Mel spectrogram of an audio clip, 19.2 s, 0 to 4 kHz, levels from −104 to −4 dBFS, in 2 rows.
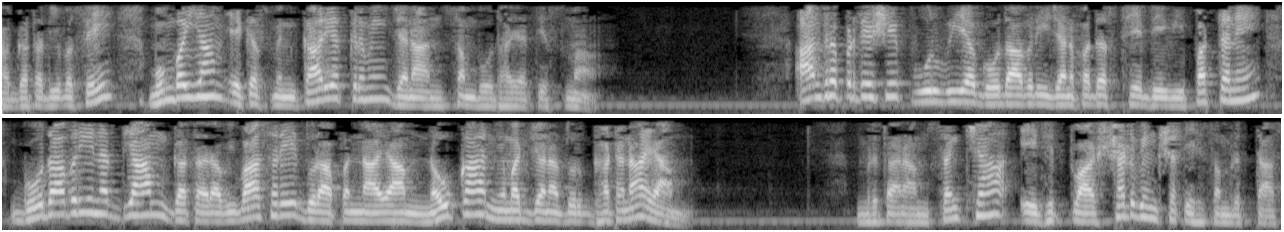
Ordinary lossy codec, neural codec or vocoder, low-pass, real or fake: MP3, 24 kbps; none; 3.6 kHz; real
